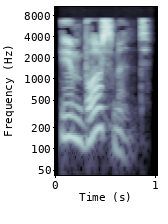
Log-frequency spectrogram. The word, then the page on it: embossment: British English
